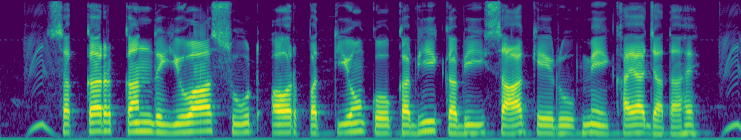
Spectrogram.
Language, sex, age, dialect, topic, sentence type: Hindi, male, 18-24, Garhwali, agriculture, statement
